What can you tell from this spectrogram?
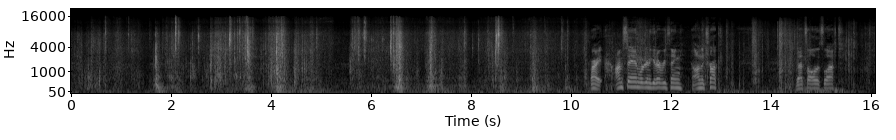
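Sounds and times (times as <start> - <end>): pine branches crackling: 0.0 - 12.0.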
